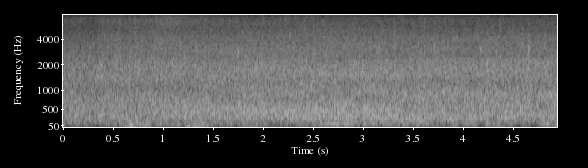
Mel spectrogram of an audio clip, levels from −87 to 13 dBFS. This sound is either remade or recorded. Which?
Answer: recorded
